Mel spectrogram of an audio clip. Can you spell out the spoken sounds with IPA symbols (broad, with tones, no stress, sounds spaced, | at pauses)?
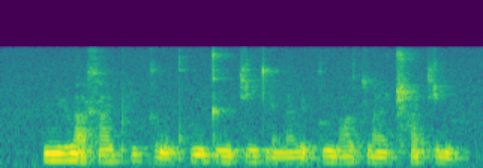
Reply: n̪ y˧˥ ɻ ä̰˨˩ x a˥˧ ɪ̯ pʰ i˥˩ k ɤ̰˨˩ ŋ pʰ ʊ˥˩ ŋ t̪ i˧˥ ŋ t͡ɕ i˥˩ ŋ t̪ ɥ ɛ˧˥ n ä˧˥ l y̰˨˩ k ʊ˥˩ ŋ ɻ ɑ˥ ʊ̯ t͡s w a˧˥ ɪ̯ ʈ͡ʂʰ ä˥ t͡ɕ i˥˩ n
